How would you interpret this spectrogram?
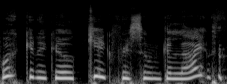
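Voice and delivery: put-on very high, childlike caricature of a woman's voice. Speaker puts on a voice while joking with another speaker, misogynistic woman voice. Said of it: "misogynistic woman voice".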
